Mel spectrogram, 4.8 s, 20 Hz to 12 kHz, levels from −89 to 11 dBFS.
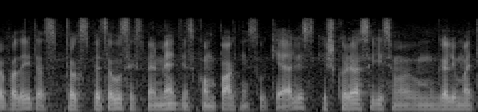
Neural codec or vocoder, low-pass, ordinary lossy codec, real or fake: none; 7.2 kHz; AAC, 64 kbps; real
